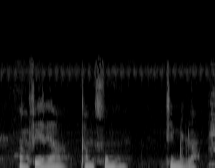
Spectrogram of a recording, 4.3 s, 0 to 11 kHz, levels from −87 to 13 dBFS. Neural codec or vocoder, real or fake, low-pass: none; real; 7.2 kHz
